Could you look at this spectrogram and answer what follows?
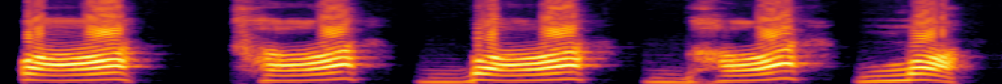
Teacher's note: प फ ब और भ आप बिना ओठ सटाए इसको नहीं बोल सकते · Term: प वर्ग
